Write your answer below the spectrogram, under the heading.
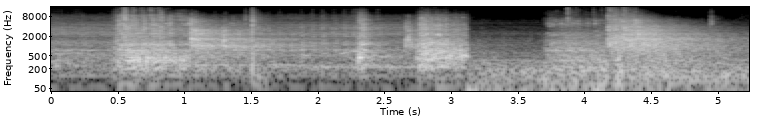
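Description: Baseball batting practice in a netted cage: a wooden bat hitting balls, heard as several sharp cracks and rushes of noise about a second apart.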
